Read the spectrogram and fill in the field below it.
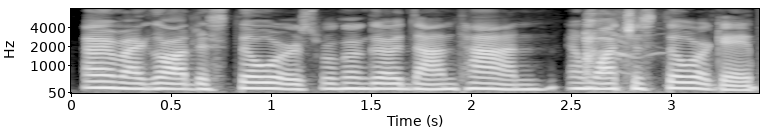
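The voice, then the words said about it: Put-on Pittsburgh accent. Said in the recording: “Pittsburgh, number 43... What is that accent?”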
